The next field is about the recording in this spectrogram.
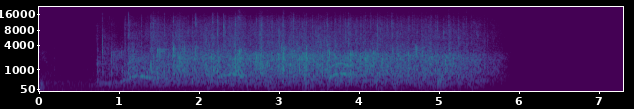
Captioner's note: applause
